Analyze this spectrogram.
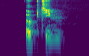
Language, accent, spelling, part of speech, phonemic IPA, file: French, France, optime, adjective, /ɔp.tim/, LL-Q150 (fra)-optime.wav
- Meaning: great, optimum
